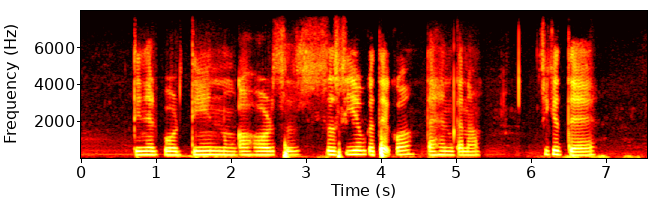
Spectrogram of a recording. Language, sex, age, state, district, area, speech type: Santali, female, 18-30, West Bengal, Jhargram, rural, spontaneous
